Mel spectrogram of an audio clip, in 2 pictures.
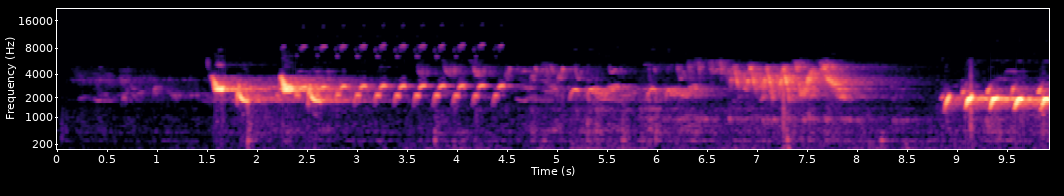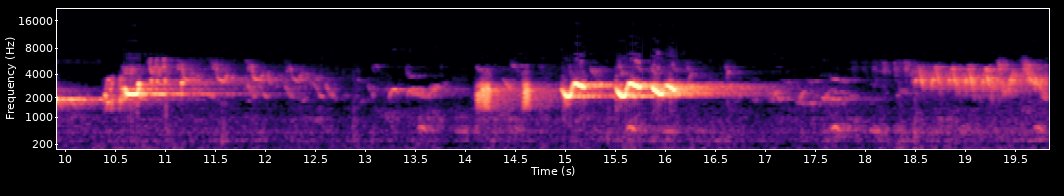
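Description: Songbirds singing: phrases of quick repeated chirps and trilled notes, starting about one and a half seconds in and coming back in several bouts.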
